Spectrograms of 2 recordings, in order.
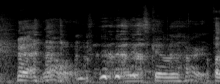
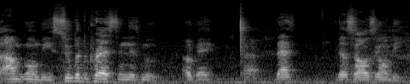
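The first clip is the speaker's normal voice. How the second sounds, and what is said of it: Poor Kevin Hart impression. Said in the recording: “my Kevin Hart impression ... I thought you were Eddie Murphy ... I thought you were Chris Tucker ... I thought you were Jack Black ... it wasn't a very good impression”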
